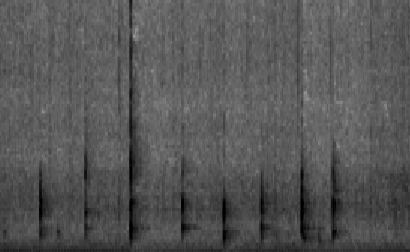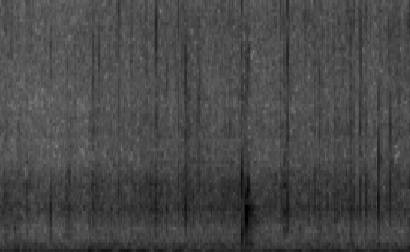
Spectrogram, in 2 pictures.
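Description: Rice tipped into a hot pan of fried vegetables sizzles steadily, with a run of sharp spatula clinks and scrapes against the pan early on, then a continuous crackling fry close by.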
